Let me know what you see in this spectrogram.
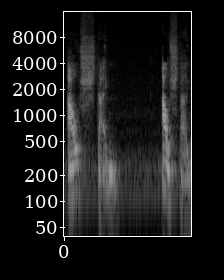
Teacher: Esses dois S's aí da palavra aussteigen pode juntar e ficam tipo um carioquês assim, tipo um X.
